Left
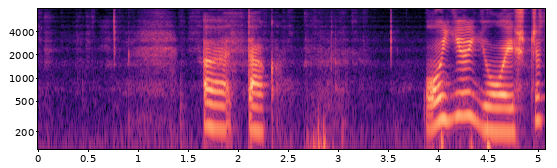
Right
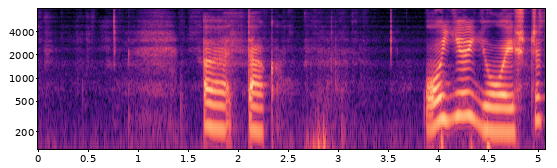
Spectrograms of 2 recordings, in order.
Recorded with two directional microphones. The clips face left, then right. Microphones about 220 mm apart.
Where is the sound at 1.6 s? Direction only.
40° right (ahead or behind).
